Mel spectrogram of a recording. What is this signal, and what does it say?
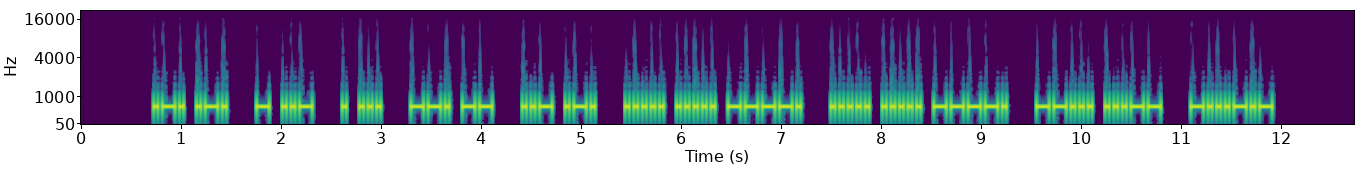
Morse code, heard as a keyed tone, about 27 wpm, 650 Hz. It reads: RR TU ES GM UR 559 559 73 <BK>
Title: SOTA QSO Practice 28wpm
